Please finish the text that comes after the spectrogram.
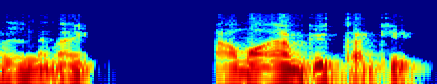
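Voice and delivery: ordinary talk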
